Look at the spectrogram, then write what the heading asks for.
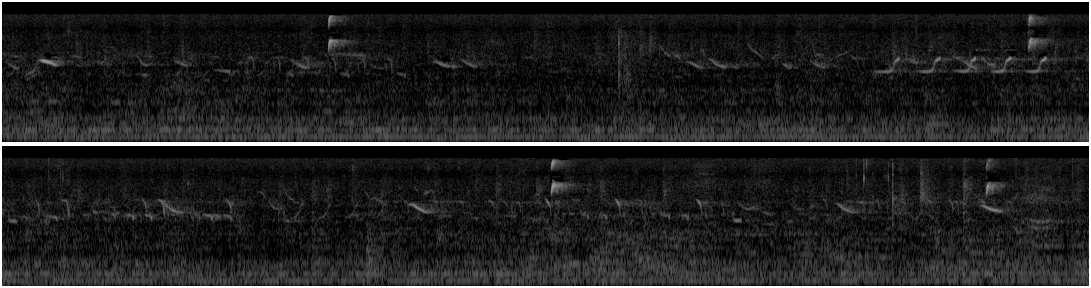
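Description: Faint birdsong: many short, high chirps, with a quick run of repeated notes about four to five seconds in. Under it runs a faint steady low hum, and a few sharp clicks come through.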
